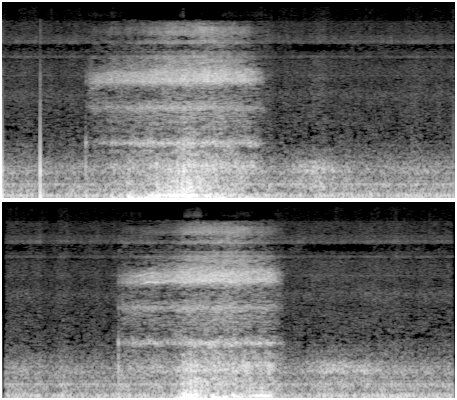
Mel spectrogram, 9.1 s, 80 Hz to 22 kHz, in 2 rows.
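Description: Two long, rough rumbling snores with a hissy edge, roughly 13 breaths a minute, with quiet pauses between; sound-effect snoring.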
